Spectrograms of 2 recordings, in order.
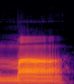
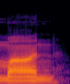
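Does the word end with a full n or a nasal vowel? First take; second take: nasal vowel; full n. First: The vowel is nasalized with no full n sound. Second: The word ends with a clearly pronounced n sound. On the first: The speaker calls it right. "नून गुन्ना को नाक से पढ़ते हैं" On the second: The speaker calls it wrong. "अगर नून को जाहिर करके पढ़ेंगे तो हो जाएगा मान"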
